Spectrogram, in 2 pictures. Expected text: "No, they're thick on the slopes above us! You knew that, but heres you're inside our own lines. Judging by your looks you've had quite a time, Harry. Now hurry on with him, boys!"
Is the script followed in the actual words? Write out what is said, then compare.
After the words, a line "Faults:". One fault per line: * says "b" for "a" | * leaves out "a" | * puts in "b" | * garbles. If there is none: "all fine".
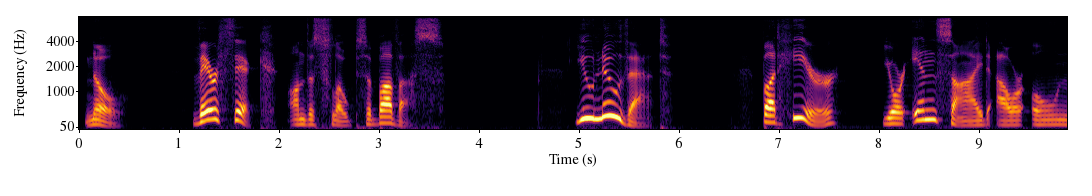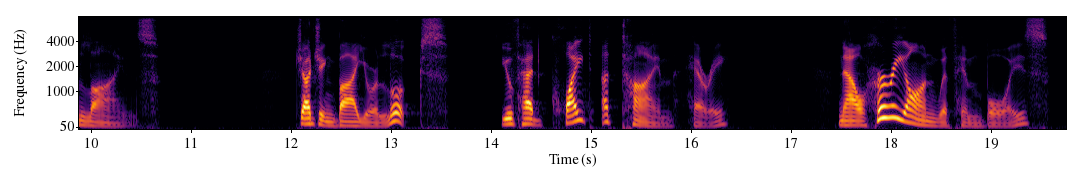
"No, they're thick on the slopes above us! You knew that, but here you're inside our own lines. Judging by your looks you've had quite a time, Harry. Now hurry on with him, boys!"
Faults:
* says "here" for "heres"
